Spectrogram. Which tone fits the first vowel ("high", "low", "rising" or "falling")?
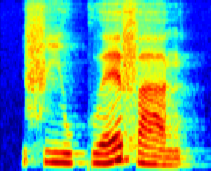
low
